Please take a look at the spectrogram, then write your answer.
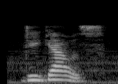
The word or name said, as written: degauss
